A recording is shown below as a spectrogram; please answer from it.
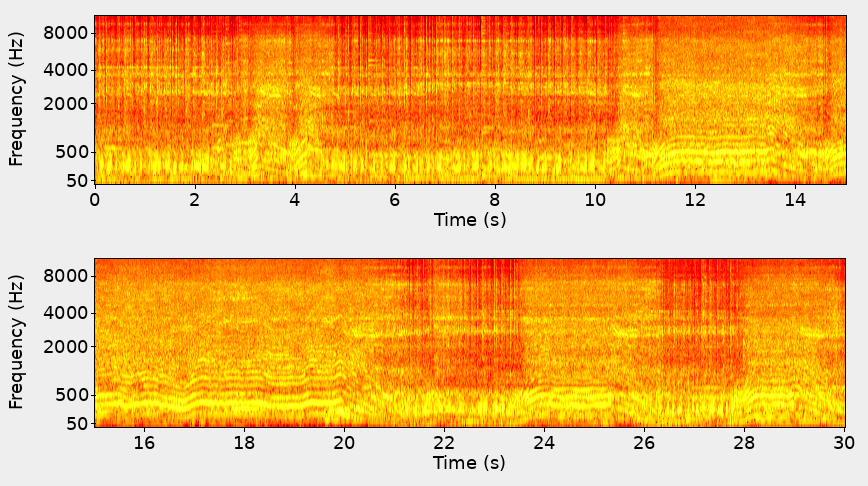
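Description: Two-stroke chainsaw running and cutting dead timber into lengths, its engine revving up and dipping in pitch as the chain bites into the wood. The heaviest cutting runs from about eleven to twenty seconds in, with shorter cuts around twenty-four seconds and near the end, and the saw running steadier between them.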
